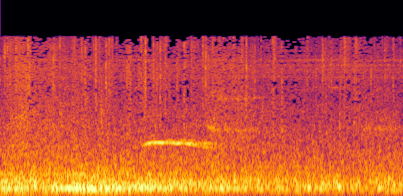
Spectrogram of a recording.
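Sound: crackling campfire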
